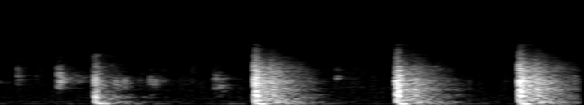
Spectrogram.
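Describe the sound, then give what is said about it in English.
A hammer drives the last nail home into the wood of a new state house, completing it: a few light setting taps, then three heavy, ringing blows about a second apart, loud with no talking. “But give me thy hammer.”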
